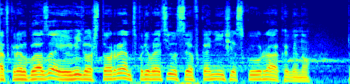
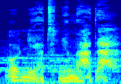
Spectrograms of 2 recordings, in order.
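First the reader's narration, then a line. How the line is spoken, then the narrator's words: Inward groan. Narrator (Russian): простонал про себя Шапира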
